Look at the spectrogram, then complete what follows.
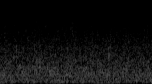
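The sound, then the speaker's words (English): A rushing waterfall roars steadily in a gigantic space of light, waterfalls and rainbows, a dense, unbroken wash of water noise that stays even throughout, with no voices. “it's a gigantic space of light and waterfalls.”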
